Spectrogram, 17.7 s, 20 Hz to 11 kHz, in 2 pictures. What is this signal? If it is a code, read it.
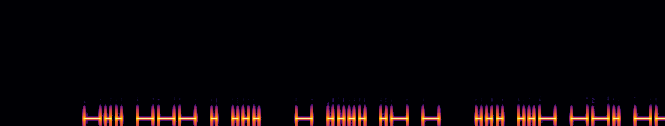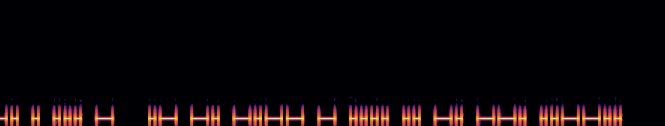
Morse code, heard as a keyed tone, about 17 wpm, 700 Hz. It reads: DOES THAT SUGGEST ANYTHING?
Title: Sentences from Top 1300 Words 17wpm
